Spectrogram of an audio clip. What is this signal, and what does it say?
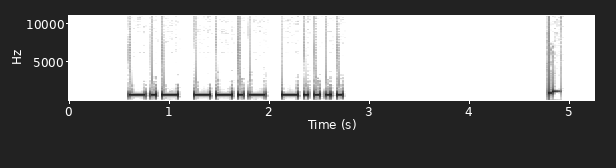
Morse code, heard as a keyed tone, about 22 wpm, 700 Hz. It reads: KQ6
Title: USA Call Sign Prefixes - Repeated 2x - 22wpm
